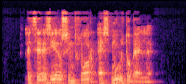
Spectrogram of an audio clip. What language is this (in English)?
Interlingua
